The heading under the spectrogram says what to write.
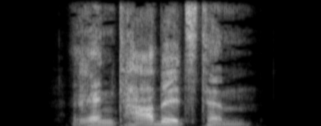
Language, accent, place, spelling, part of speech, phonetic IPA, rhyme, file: German, Germany, Berlin, rentabelstem, adjective, [ʁɛnˈtaːbl̩stəm], -aːbl̩stəm, De-rentabelstem.ogg
- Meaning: strong dative masculine/neuter singular superlative degree of rentabel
